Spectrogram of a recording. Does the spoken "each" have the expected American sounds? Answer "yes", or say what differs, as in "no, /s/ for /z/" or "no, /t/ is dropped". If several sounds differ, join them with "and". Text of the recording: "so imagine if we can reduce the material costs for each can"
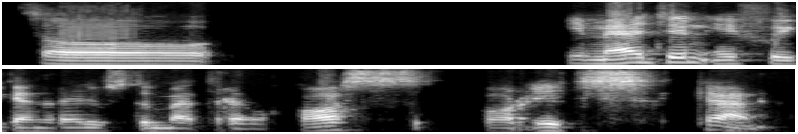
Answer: no, /s/ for /tʃ/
